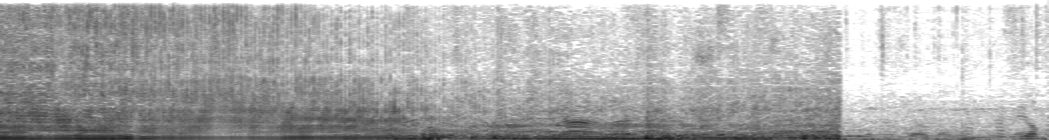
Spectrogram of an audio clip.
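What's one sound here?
A rally car engine roars steadily as the car speeds past.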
